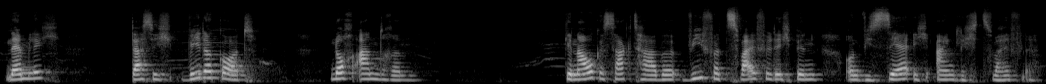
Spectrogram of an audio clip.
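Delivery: normal talking voice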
